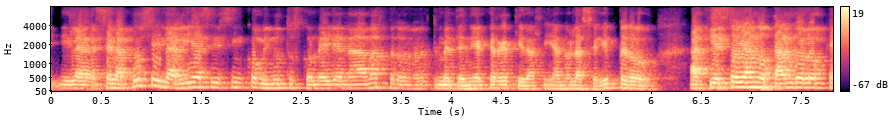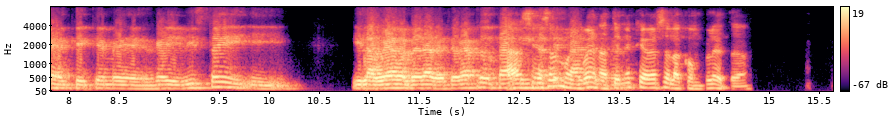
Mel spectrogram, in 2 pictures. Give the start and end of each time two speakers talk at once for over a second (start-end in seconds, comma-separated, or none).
12.4-13.7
